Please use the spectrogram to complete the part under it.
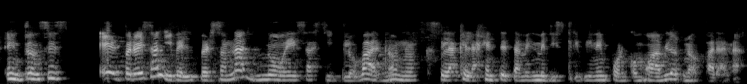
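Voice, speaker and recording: A woman's voice: mid-range voice, moderate pace, few pauses, sharp tone, dull audio. A young adult Mexican woman, a climate scientist, talking at length as an interview guest with small laughs in between, over a video call. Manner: thoughtful, explains at length with little laughs. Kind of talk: casual interview chat.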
